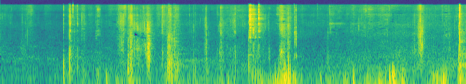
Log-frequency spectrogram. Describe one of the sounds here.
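A bicycle wheel clatters as it topples onto the ground.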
